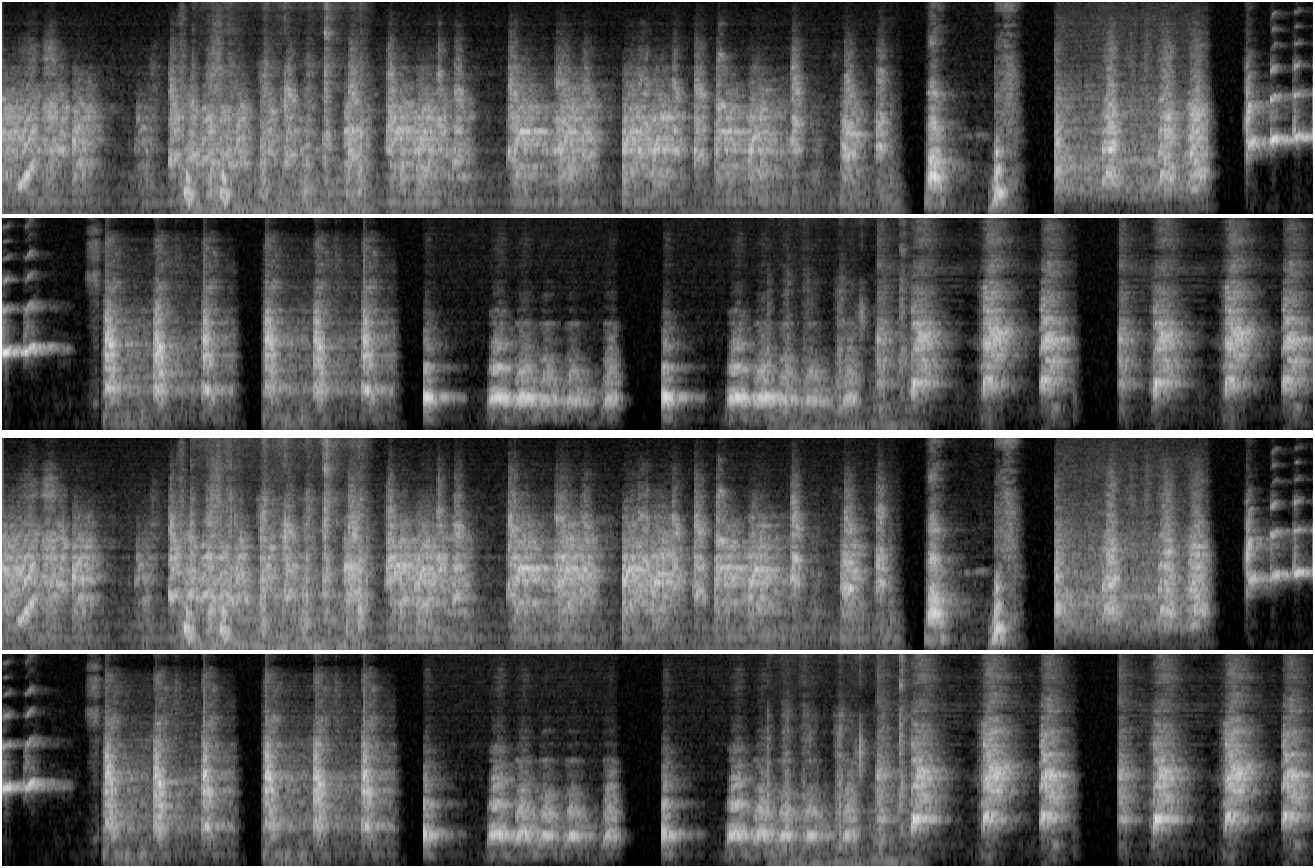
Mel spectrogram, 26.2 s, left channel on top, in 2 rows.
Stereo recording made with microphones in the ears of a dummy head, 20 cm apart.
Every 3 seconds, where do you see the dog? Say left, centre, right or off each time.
right, right, right, centre, centre, right, right, right, right.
